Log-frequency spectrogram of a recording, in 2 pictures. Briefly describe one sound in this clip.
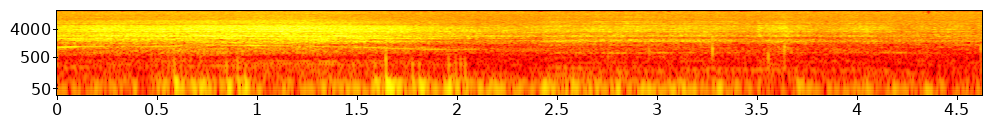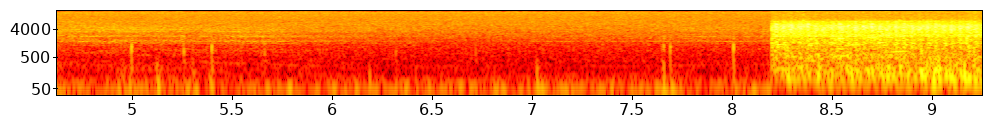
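An engine revs as a vehicle climbs through sand.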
